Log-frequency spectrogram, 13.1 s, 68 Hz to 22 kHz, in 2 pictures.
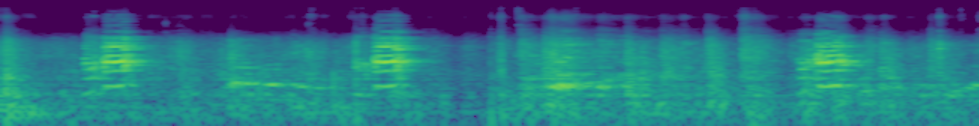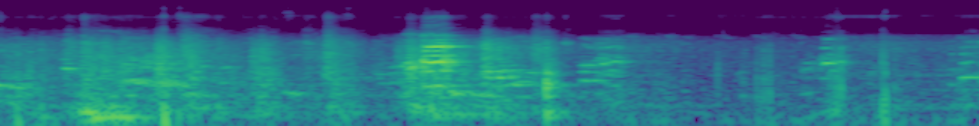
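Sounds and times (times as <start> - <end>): chickens clucking: 0.0 - 13.0
loud chicken calls: 9.2 - 9.8.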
